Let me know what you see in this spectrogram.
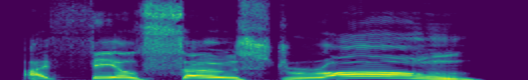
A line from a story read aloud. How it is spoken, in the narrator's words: she exclaimed over and over again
